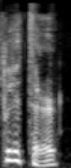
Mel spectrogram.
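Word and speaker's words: sliotar: this ball called a glitter that's s l i o t a r so it's not spelled the way it's pronounced you hit it into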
